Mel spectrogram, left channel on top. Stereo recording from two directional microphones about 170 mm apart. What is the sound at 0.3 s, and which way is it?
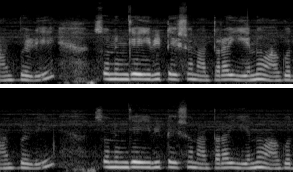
Speech, 55° left (ahead or behind).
